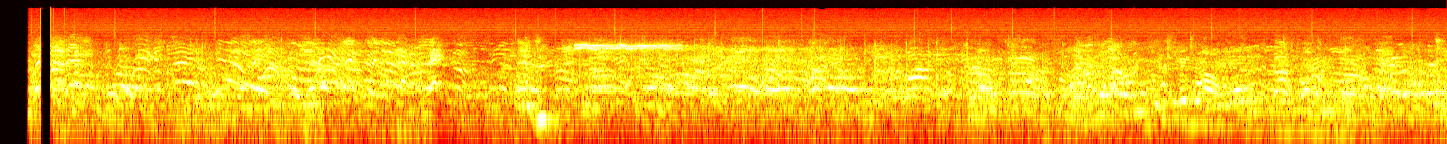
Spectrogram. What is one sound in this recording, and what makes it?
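A crowd of spectators chatters and calls out nearby.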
